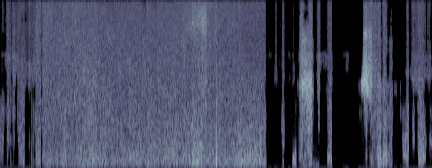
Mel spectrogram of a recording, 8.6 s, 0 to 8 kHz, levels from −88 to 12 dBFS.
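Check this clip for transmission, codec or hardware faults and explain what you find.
There's one problem here, and it shows up twice: speech suppressed in double talk. From 0.0 to 0.85 s the speech sinks for roughly 0.7 s, down around 25 dB at worst. From 5.29 s to the end it's much harsher, with about 3 s affected and dips of roughly 40 dB. The likely cause is an echo canceller that couldn't separate the near talker from loudspeaker echo while both sides spoke, so it ducked everything. The call's microphone processing tops out at 8 kHz, consistent with wideband.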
